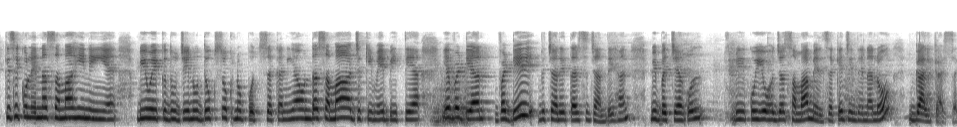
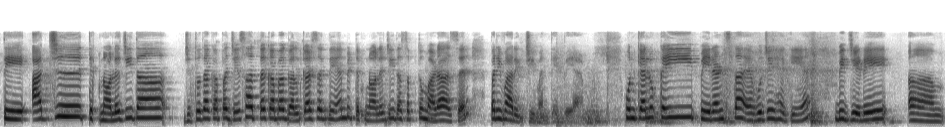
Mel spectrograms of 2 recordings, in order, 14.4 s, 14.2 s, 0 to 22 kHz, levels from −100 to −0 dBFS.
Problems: none marked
